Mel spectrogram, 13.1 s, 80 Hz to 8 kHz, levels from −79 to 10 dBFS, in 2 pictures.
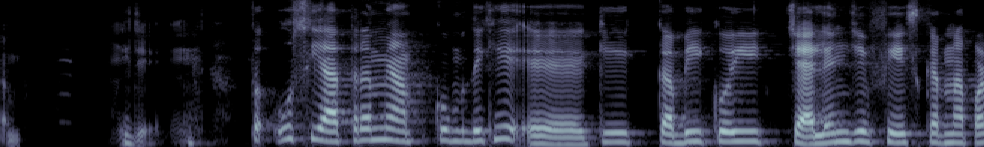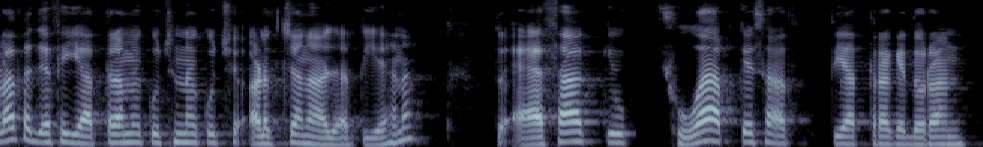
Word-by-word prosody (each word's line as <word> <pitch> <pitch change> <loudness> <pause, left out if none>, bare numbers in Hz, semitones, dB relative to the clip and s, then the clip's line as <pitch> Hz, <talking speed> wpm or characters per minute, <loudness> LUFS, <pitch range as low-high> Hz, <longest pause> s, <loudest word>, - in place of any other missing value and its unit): अम, - - -16 0.7
जी। - - -13 0.6
तो - - -4 0.2
उस 245 +1 -3
यात्रा 215 +1 +4
में 225 - +2
आपको 200 +2 -2
म 200 -1 -7
देखिए 220 +3 -2
अ, 140 -4 -2
कि 185 0 -6
कभी 180 +3 +2
कोई 200 0 +3 0.2
चैलेंज 180 +6 +5 0.2
फेस 175 -2 0
करना 175 -1 0
पड़ा 210 +6 +4
था - - +2
जैसे 180 +1 -1
यात्रा 165 0 +2
में 175 0 -3
कुछ 170 +1 -8
न 175 -1 -1
कुछ 175 +2 -8
अड़चन 155 -1 0
आ 140 -2 +3
जाती 130 - -5
है। 135 +2 -4
है 170 - -4
ना? 235 +5 -4 0.5
तो - - -7
ऐसा 140 +9 +4 0.2
क्यों 175 -1 -3 0.3
छुआ 160 +7 +3
आपके 200 -2 +1
साथ 310 - -5
यात्रा 145 0 0
के 145 -1 -1
दौरान? 145 +1 -1
175 Hz, 180 wpm, -22 LUFS, 150-200 Hz, 0.7 s, चैलेंज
